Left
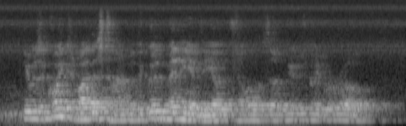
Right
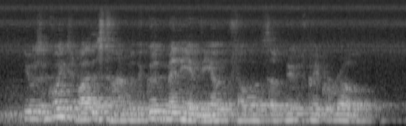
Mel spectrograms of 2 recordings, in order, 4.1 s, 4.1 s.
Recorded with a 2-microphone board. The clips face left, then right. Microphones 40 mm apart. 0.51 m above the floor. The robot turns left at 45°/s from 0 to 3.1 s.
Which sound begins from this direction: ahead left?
A man speaking, at 0.2 s.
